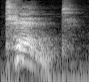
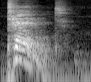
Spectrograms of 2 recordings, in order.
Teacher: T 발음이 강세 음절의 시작이죠. 그럼 이렇게 발음이 돼요. 그 혀를 눌러줘야 됩니다. 강하게 힘을 줘야 돼요.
